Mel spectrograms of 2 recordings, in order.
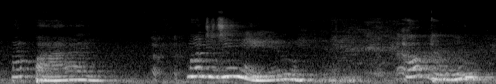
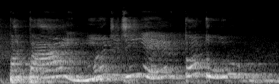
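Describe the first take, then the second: First: It is read in a gentle, pleading tone. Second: It is read in a rude, demanding tone.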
